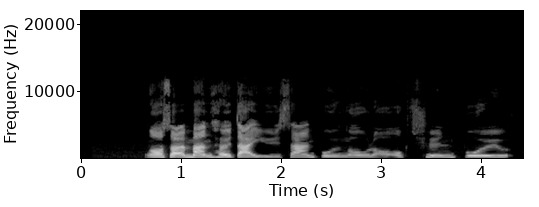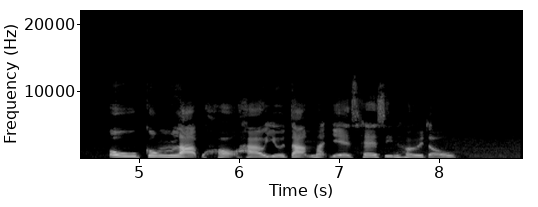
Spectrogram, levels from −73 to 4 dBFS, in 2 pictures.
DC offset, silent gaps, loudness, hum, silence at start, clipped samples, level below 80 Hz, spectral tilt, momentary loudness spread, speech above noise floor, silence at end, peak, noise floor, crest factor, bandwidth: under 0.1%; none; -22 LUFS; none; 0.65 s; under 0.1%; -82 dBFS; -3.5 dB/octave; 15 LU; 41 dB; 0.7 s; -2 dBFS; -63 dBFS; 22 dB; 12.5 kHz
